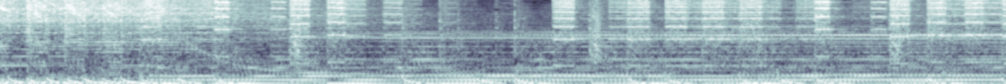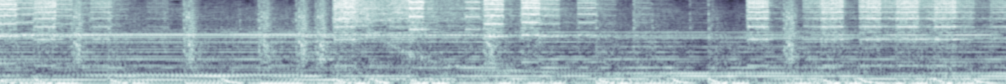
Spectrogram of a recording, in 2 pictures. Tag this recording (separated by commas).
Music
